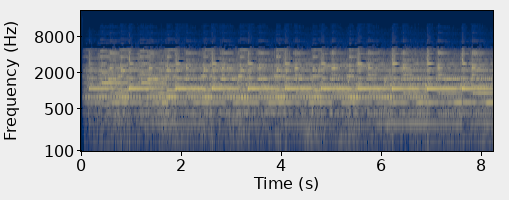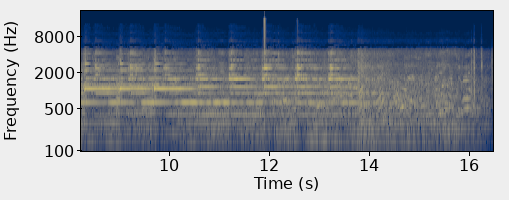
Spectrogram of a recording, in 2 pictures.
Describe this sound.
Christmas Bells Athens
Walking around Athens on Christmas Eve.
